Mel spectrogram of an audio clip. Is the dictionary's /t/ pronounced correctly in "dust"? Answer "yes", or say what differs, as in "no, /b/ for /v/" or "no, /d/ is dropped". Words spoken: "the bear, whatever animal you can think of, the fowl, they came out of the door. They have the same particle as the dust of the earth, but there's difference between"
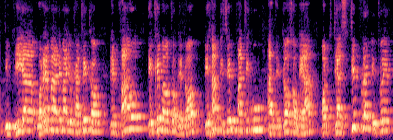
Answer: no, /t/ is dropped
